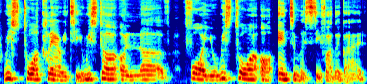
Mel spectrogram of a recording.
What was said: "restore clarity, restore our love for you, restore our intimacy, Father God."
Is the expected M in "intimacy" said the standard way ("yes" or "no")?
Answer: yes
